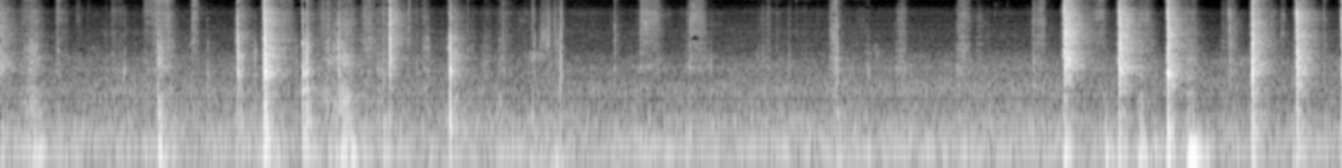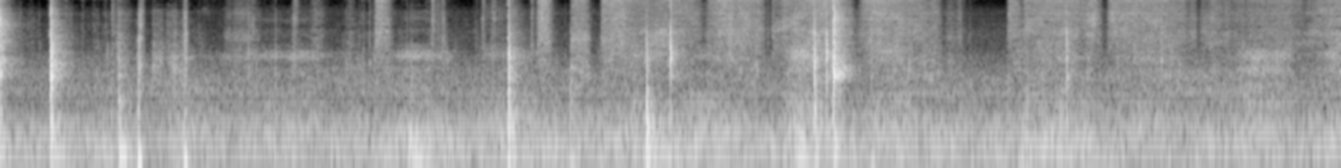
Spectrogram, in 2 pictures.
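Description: Plastic screen bezel of a laptop display lid being pressed on by hand. Its clips snap into place in a string of sharp, irregular plastic clicks, most of them in the first half. Fingers rub along the plastic edge in the later part.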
